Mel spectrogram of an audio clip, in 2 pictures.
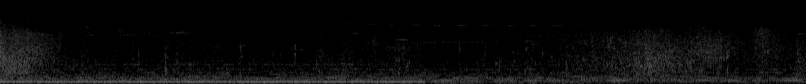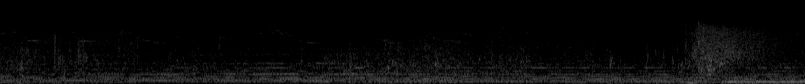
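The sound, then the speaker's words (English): Ocean waves surge and wash into a rocky cove with a volcanic stone beach in several broad, hissing swells, with a steady low engine-like hum beneath during the first few seconds. “The path leads to an ocean cove and a volcanic stone beach.”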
